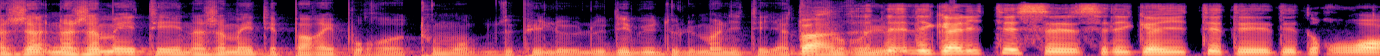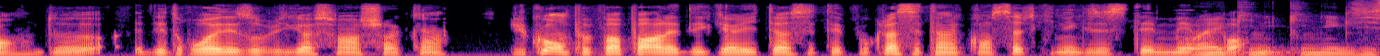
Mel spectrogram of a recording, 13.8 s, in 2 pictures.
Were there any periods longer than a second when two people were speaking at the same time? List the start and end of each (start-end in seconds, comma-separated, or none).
none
